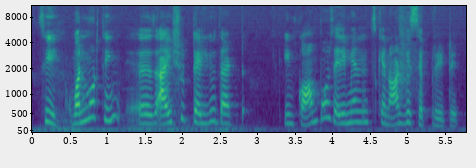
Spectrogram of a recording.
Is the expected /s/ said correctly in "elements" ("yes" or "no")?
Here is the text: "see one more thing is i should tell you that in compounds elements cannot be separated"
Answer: yes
